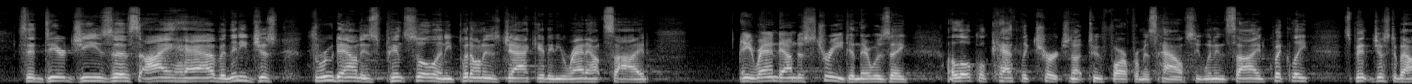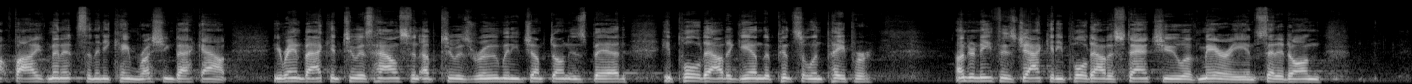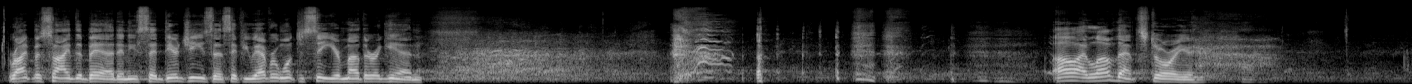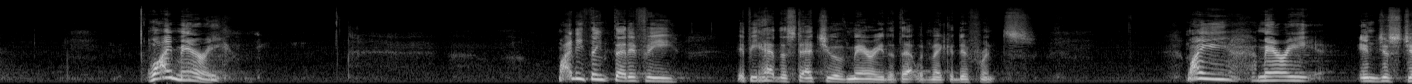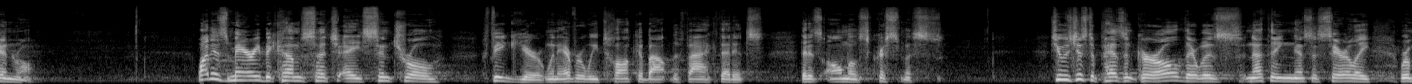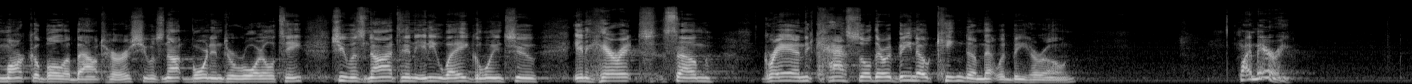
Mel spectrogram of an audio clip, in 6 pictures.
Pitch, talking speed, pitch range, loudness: 145 Hz, 150 wpm, 130-160 Hz, -19 LUFS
